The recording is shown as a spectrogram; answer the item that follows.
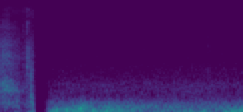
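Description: Wind rumbling on the camera's microphone, a steady low noise that starts suddenly after a brief cut about half a second in.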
